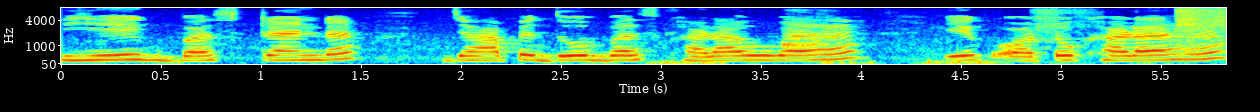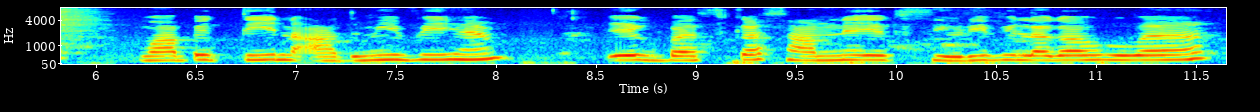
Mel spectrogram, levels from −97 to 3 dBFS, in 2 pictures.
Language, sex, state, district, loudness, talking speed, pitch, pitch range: Hindi, female, Andhra Pradesh, Krishna, -18 LUFS, 165 wpm, 240 Hz, 225-255 Hz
